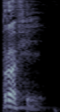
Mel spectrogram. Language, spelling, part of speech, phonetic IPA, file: Russian, профиль, noun, [ˈprofʲɪlʲ], Ru-профиль.ogg
- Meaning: profile (various senses)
